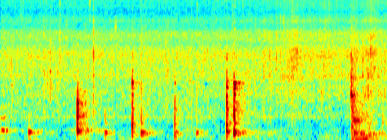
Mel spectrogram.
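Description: Capsicum, carrots and cabbage for chicken chow mein are stirred in a hot pan, with a steady sizzle and a series of sharp spatula scrapes and knocks at irregular intervals, close and fairly loud, with no talking.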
